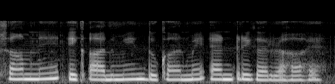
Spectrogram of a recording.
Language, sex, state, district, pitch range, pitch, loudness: Hindi, female, Haryana, Jhajjar, 215-240 Hz, 225 Hz, -14 LUFS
